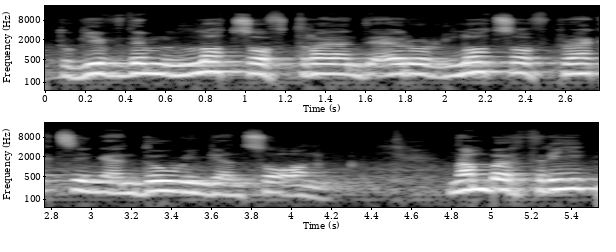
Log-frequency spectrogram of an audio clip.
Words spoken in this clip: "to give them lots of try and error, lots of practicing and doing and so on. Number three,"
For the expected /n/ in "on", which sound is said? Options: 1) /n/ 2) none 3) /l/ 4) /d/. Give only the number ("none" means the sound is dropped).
1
